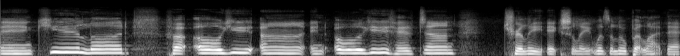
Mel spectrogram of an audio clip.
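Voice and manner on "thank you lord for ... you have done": put-on delivery through gritted teeth, slower. Speaker acting out their past self kneeling in prayer, through gritted teeth. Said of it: "kind of through gritted teeth, saying something like".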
